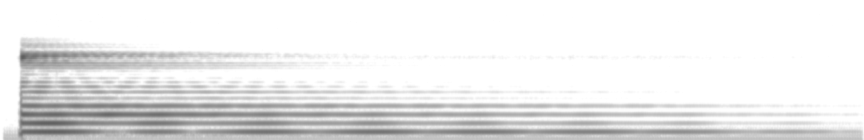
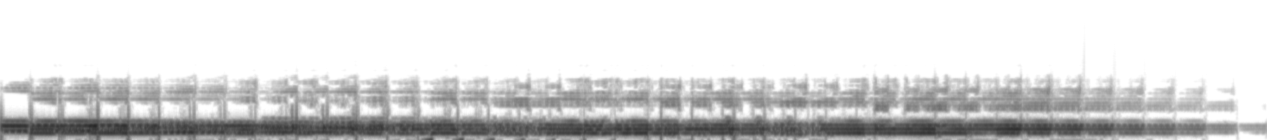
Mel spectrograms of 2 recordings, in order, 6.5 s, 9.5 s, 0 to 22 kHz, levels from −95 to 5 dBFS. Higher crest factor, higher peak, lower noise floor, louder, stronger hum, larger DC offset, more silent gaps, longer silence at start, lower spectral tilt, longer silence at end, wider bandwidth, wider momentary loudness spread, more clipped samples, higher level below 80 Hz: first, 24 dB vs 16 dB; second, -18 dBFS vs -4 dBFS; first, -66 dBFS vs -47 dBFS; second, -39 LUFS vs -20 LUFS; first, 50 Hz at -70 dBFS vs none; neither; neither; first, 0.15 s vs 0 s; second, -4.5 dB/octave vs -15 dB/octave; about the same, 0.45 s vs 0.45 s; first, 7.2 kHz vs 2.2 kHz; first, 23 LU vs 8 LU; neither; second, -72 dBFS vs -54 dBFS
